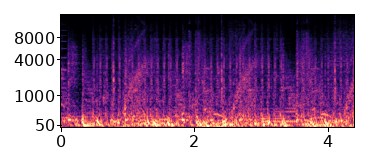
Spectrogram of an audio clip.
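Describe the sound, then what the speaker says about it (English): Machine gun fire in a video game, rapid continuous bursts with crashing impacts, loud and dense throughout, unbroken by pauses. "He's using his machine gun."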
